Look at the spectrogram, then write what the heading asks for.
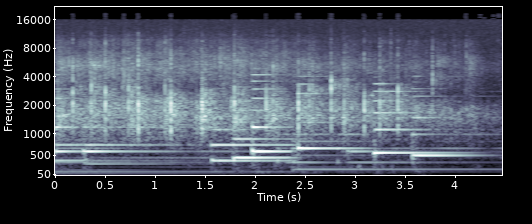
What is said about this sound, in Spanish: ¿Te podemos darle un aplauso?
